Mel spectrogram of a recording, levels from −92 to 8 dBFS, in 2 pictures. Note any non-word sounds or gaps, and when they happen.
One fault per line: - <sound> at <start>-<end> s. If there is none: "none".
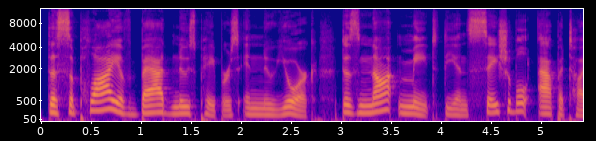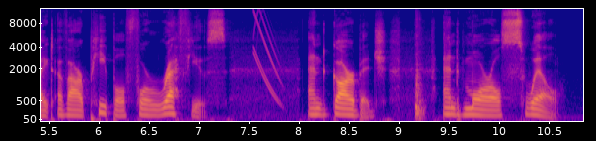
- chirp at 7.5-7.9 s
- tap at 9.1-9.3 s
